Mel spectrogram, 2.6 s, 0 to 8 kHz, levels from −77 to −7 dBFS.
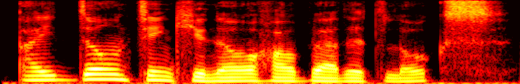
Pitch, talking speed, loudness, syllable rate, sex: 130 Hz, 210 wpm, -16 LUFS, 3.8 syllables/s, male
